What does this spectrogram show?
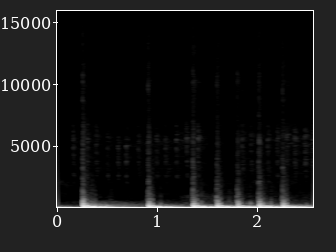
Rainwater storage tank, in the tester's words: you can tell right away by the sound that hollow sound tells you the tank is empty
